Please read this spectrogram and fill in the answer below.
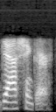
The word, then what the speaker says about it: Dachinger: Dashinger. So you understand, my name is not spelled like the Christmas song. It's Austrian, D-A-C-H-I-N-G-E-R.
